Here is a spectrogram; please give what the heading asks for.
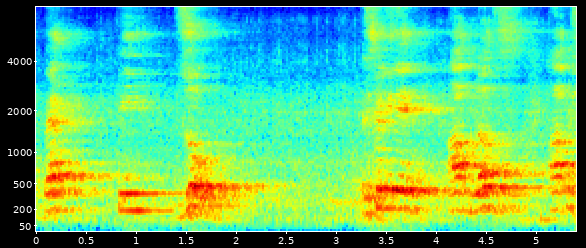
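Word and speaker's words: βαπτίζω: इस्तेमाल हुए हैं बपतिस्मा के लिए, वो है बैप्टिज़ो। इसके लिए आप लफ्ज़, आप इसके जो स्पेलिंग है वो लिख सकते हैं, BAP एस नहीं है, ये है BAPTIZO, बैप्टिज़ो।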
